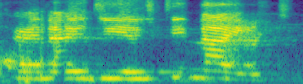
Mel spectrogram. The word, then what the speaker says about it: knight: K is silent, जो K है ना वो साइलेंट है, और हम क्या पढ़ेंगे इसको? NIGHT, नाइट।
